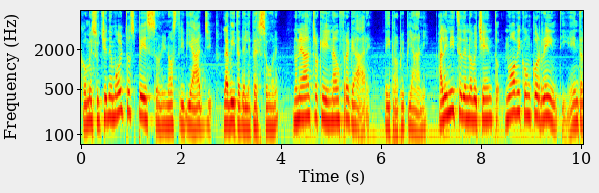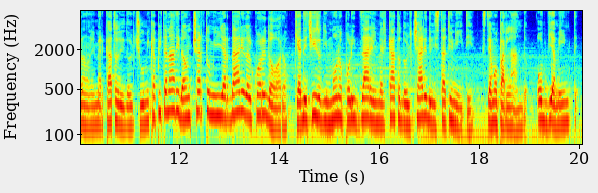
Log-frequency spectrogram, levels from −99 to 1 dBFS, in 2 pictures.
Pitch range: 145-185 Hz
